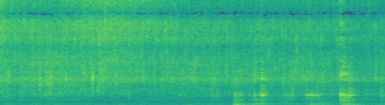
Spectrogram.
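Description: Food sizzling in a kadhai as a steady hiss. About three seconds in there is a sudden loud knock, followed by a few short clatters.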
